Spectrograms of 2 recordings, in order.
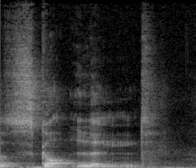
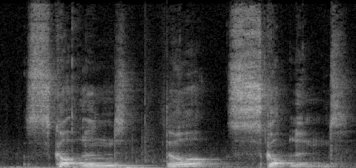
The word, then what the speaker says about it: Scotland: 그래서 주로 land 그 나라 이름에 land 맨 뒤에 있으면 land이라고 하지 말고 그냥 lund이라고 발음하는 거예요. 그래서 Scotland, Iceland. 그래서 Scotland도 Scotland.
